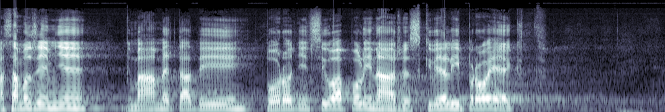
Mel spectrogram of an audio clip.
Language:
Czech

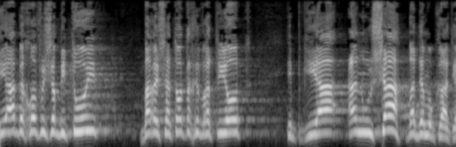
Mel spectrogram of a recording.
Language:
Hebrew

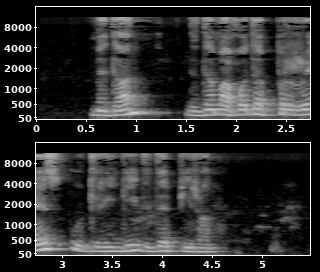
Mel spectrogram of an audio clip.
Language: Kurdish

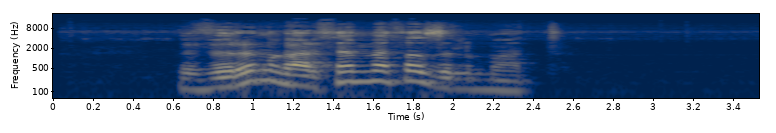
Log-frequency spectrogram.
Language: Kabyle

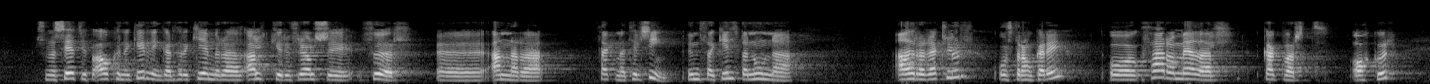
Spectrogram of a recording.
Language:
Icelandic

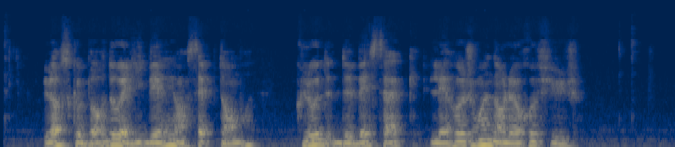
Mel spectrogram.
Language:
French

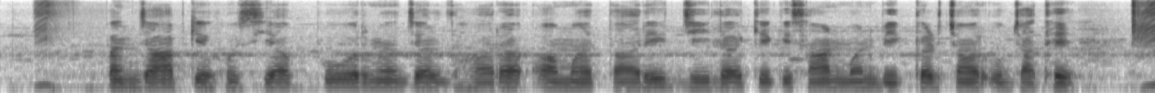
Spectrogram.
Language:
Chhattisgarhi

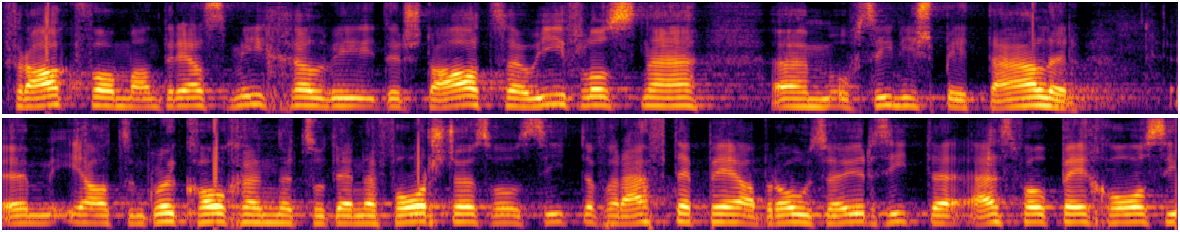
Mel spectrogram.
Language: Swiss German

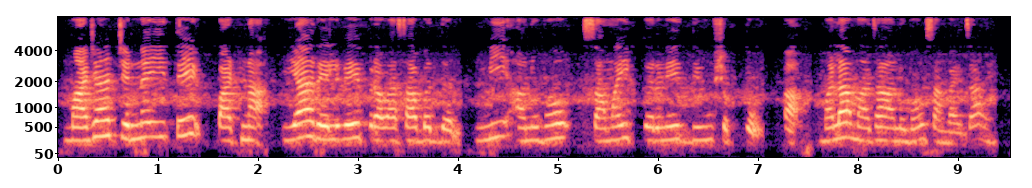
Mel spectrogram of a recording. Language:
Marathi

